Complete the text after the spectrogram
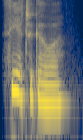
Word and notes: theatregoer: British English

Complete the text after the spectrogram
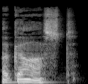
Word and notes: aghast: British English

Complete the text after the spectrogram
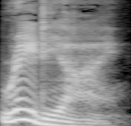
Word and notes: radii: British English

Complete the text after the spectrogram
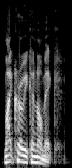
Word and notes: microeconomic: British English

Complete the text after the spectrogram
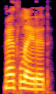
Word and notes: methylated: British English

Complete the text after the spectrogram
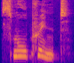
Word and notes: small print: British English

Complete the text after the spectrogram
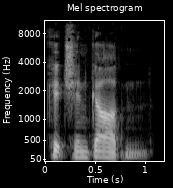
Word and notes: kitchen garden: British English

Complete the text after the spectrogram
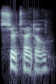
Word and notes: surtitle: American English

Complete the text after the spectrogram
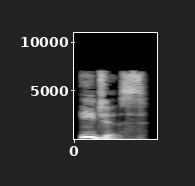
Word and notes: egis: British English

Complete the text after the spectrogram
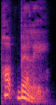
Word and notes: potbelly: British English

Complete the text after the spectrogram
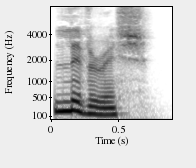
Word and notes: liverish: British English

